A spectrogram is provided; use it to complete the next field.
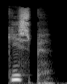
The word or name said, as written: GISPENE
